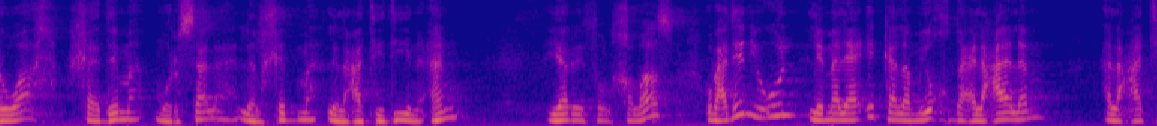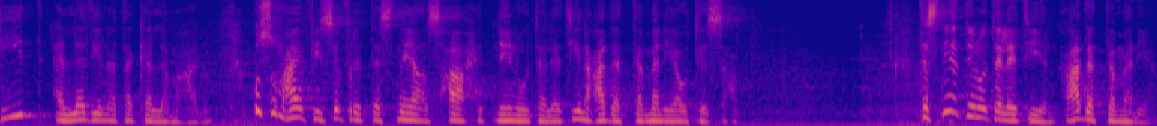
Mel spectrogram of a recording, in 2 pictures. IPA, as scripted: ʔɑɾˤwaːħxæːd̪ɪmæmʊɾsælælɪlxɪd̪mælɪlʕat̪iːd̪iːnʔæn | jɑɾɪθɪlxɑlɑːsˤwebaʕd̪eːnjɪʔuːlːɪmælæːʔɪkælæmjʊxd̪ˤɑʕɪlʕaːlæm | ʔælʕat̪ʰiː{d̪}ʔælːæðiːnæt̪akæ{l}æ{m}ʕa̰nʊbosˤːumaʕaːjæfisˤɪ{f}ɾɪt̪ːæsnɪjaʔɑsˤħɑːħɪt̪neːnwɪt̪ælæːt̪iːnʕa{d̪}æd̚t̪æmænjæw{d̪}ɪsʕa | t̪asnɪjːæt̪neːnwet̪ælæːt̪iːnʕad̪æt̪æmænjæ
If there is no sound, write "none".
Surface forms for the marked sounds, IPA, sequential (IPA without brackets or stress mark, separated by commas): d̪, lː, m, f, d̪, t̪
